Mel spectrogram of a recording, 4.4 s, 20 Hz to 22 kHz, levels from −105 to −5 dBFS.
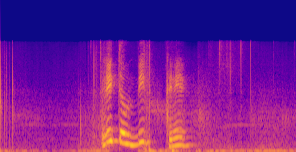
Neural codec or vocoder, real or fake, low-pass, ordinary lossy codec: codec, 16 kHz, 0.5 kbps, X-Codec, HuBERT features, trained on balanced general audio; fake; 7.2 kHz; none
